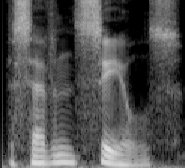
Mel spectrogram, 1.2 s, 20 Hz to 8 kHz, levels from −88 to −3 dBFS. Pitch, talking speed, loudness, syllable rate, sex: 105 Hz, 145 wpm, -19 LUFS, 3.4 syllables/s, male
